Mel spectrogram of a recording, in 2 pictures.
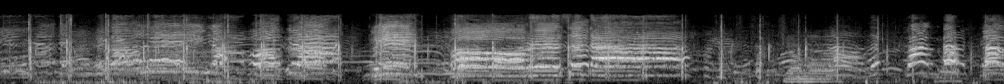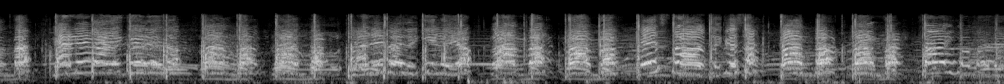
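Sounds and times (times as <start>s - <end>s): children shouting and chanting: 0.0s - 20.0s.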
